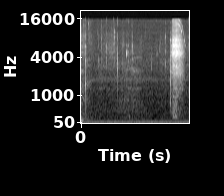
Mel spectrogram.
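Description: A pause in speech: near silence with one faint click about a second in, then a short breath near the end.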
